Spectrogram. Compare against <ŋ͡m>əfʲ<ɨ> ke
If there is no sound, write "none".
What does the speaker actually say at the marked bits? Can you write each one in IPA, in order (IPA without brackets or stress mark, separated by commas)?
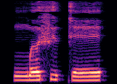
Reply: ŋ͡m, ɨ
